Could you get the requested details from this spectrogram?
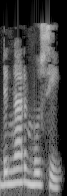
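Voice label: "dengar musik", Indonesian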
